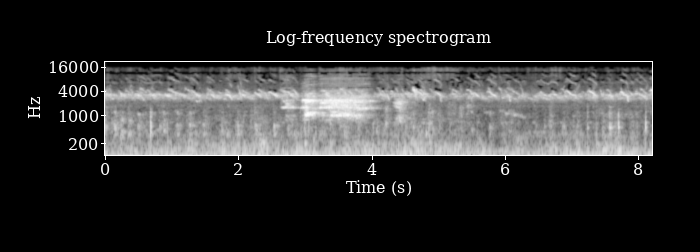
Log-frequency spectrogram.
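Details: Two-month-old red junglefowl chicks giving dense, rapid high chirps and peeps that overlap constantly, with a louder, harsher burst of calling near the middle over a steady low hum.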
